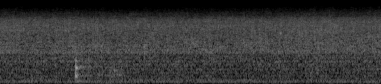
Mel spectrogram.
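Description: Bone-in Southern fried chicken deep fries in a crowded pan of oil running around 325 degrees, giving a steady, dense hiss throughout with a single faint tap.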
